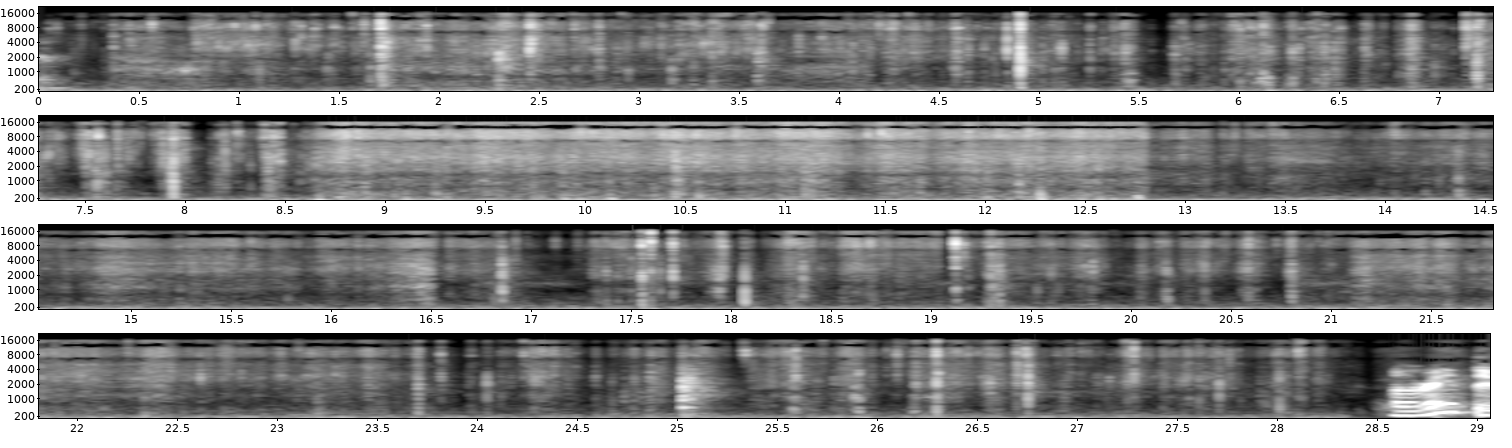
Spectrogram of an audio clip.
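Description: Plastic bubble wrap crinkling and crackling as crystals are wrapped by hand, in many small, uneven crackles, with a longer, louder rustle from about nine to thirteen seconds in.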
